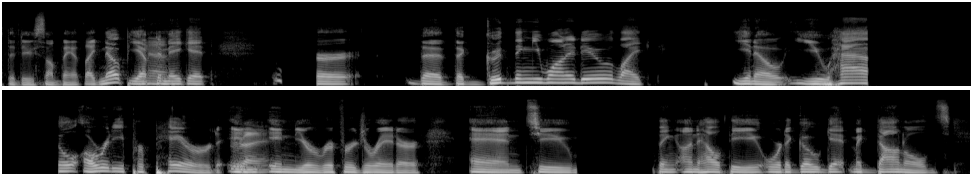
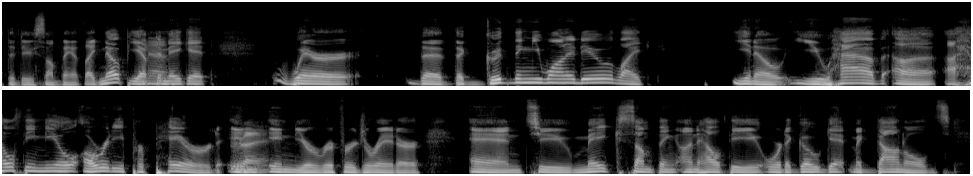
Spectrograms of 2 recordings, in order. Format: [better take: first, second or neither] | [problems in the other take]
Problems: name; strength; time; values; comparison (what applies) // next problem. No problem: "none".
second | audio cutting out; at 3 s, at 8.5 s for 1.5 s and at 15 s for 1 s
